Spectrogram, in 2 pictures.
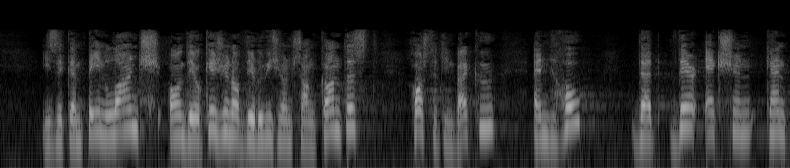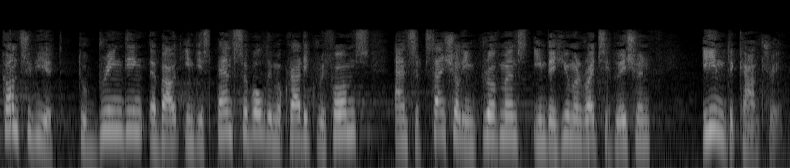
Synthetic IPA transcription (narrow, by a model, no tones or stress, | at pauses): izəkãmpẽj̃nlɔ̃nt͡ʃɔ̃nd̪ðiokeʒõnɔvðiɾuiʃõnsɔ̃ŋkɔ̃nt̪ɛst̪ | hɔst̪ət̪ĩnbaku | ɨ̃nhowp̚ | ðæt̪ðɛɹækʃə̃nkɨ̃nkɔ̃ntɹibjut̪ːubɹĩŋɡĩŋəbawt̪ĩnd̪ispɛ̃nsəbəlˠd̪ɛmokɾaɾikɹifɔɹmz | ə̃nsɨbst̪ãnʃalˠĩmpɾuvmə̃ntsĩnd̪əhjumə̃nɹajtsit̪ueʃõn | ĩnðəkãnt̪ɹḭ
